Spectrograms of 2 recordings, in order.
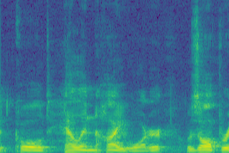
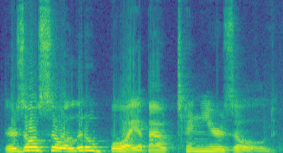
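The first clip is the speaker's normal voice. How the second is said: excited; 6 semitones higher, 6 dB louder than usual. Acted. Astronaut keeps reporting.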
